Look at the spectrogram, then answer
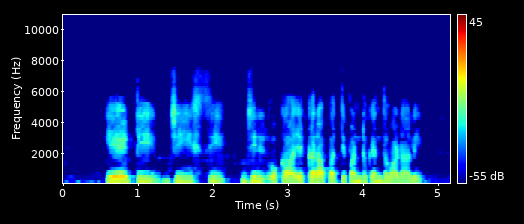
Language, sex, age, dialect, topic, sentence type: Telugu, female, 18-24, Southern, agriculture, question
